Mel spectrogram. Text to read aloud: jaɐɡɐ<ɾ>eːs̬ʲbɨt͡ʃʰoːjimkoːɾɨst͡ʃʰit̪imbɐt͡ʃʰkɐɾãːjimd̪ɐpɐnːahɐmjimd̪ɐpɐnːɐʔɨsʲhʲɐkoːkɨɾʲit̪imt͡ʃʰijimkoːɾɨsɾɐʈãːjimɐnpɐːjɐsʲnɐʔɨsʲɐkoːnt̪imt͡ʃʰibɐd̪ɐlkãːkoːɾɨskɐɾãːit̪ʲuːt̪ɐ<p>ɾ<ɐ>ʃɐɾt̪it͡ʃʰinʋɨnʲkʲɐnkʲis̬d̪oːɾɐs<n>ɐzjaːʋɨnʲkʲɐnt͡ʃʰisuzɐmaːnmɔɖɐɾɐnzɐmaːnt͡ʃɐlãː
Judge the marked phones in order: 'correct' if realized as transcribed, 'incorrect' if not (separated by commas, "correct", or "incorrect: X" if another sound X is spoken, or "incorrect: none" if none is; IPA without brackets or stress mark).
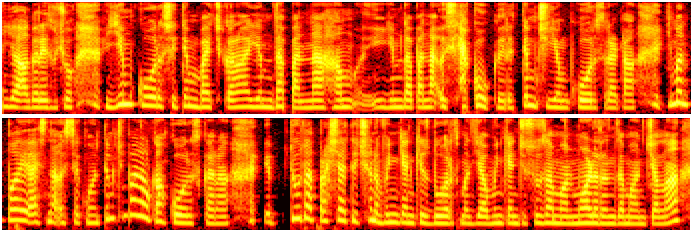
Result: correct, correct, correct, incorrect: m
